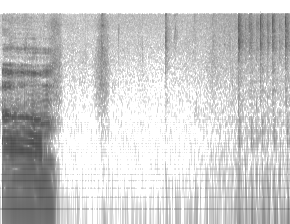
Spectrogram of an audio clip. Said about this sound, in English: I'm thinking of a noun. I thought you were just typing it and you're like, okay, next.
